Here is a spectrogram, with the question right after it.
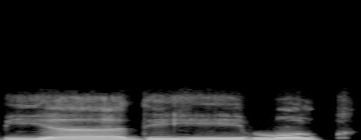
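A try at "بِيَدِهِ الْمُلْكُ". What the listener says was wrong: বিয়াদি হিল মুলক, বিয়াদি হিল, হি থেকে লামে যাবে।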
